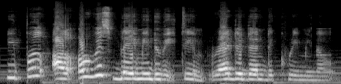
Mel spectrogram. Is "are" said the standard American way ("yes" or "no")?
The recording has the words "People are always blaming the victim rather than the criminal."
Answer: no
